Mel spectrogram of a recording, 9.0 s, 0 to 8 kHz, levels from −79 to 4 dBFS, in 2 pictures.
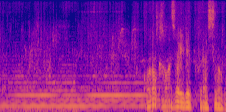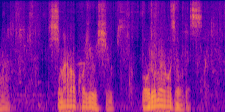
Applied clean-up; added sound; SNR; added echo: neural separator model SepFormer DNS4.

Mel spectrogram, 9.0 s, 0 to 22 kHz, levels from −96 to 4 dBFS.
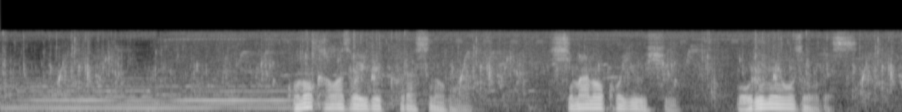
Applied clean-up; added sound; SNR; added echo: none; Bathtub (filling or washing); 11 dB; none.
